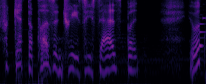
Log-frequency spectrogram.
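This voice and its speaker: A put-on character voice over music in the background. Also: woman, fairly high pitch for a woman, moderate pace. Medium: video game. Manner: casual, quippy.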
